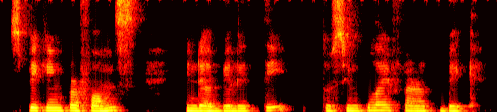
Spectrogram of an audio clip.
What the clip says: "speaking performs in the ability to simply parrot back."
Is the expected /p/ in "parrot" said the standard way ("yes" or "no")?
no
